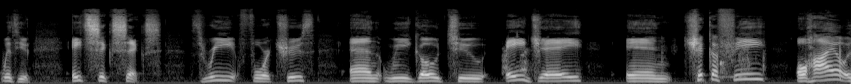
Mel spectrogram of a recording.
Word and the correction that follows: Chillicothe: Is that the pronunciation? – No, sir. It's Chillicothe.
